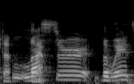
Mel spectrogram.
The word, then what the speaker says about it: Leicester: he said he said lester and i was like wait what that's how you say it like it doesn't it's got like 17 letters in it and it's pronounced lester so my point is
